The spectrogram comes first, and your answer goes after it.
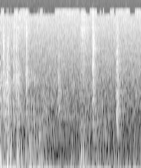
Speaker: a sound nothing that's exactly what we want to hear is nothing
